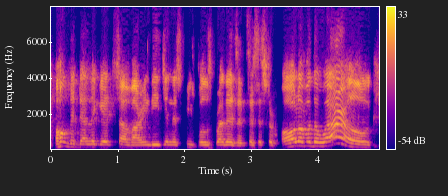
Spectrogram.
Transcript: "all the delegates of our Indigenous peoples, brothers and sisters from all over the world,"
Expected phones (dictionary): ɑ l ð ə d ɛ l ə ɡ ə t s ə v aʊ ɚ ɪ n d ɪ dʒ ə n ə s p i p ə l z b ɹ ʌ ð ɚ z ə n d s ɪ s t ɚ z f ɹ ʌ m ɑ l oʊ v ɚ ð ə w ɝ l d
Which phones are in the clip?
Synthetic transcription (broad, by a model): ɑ l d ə d ɛ l ə ɡ ə t s ə v aʊ ɚ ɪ n d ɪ dʒ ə n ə s p i p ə l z b ɹ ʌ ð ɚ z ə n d s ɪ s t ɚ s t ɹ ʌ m ɑ l oʊ v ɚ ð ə w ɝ l d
